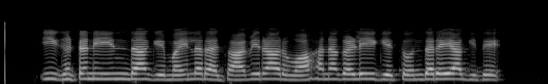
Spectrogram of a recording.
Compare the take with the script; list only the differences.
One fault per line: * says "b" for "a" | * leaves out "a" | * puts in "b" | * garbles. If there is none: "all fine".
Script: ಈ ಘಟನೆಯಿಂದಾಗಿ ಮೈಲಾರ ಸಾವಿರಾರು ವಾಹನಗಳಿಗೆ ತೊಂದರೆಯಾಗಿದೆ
all fine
